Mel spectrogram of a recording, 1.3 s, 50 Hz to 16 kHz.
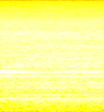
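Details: Bluetti AC200 Max power station: constant loud airy rush with a faint whine that never eases, fans at full speed from switch-on without reason. A faulty temperature sensor reads 71°; the attempted fix failed. Fans at full speed from faulty temperature sensor.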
